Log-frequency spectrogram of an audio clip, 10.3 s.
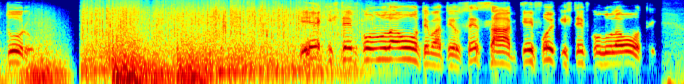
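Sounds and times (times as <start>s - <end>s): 
speech: 0.1s - 0.6s, 4.5s - 10.1s
bomb explosion sound effect: 0.4s - 6.0s.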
